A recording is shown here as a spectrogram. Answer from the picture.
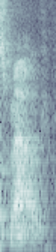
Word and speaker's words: Smaug: Let's just call him Smaug, because that's how they pronounce it in the movie.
